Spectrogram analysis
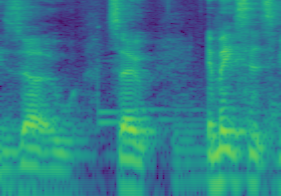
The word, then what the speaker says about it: Zoe: Z-O-E with a diuresis, and this makes sense that we don't say it in the same way we say the name Joe or Toe, it's Zoe, we don't just say Zoe.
